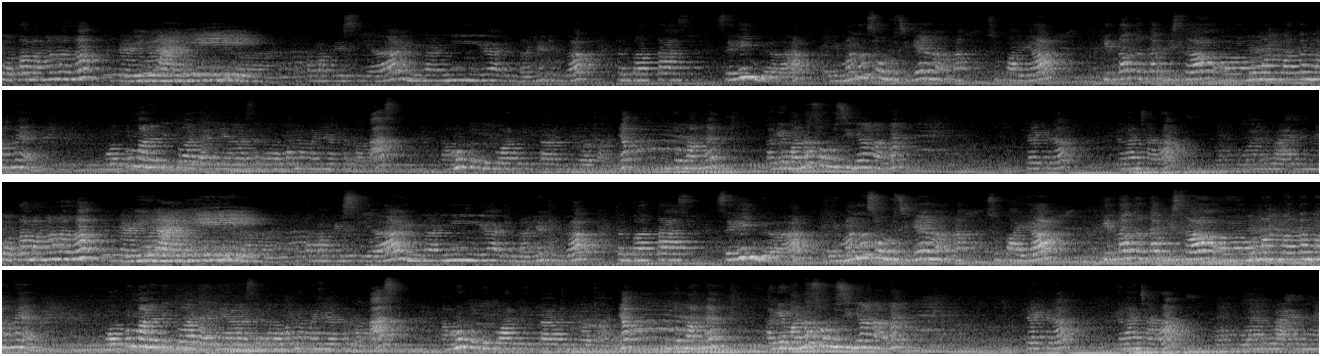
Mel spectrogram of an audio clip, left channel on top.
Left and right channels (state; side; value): quieter; left; 5.6 dB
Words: mana anak? Yunani. Kota Malaysia, Yunani ya, jumlahnya juga terbatas. Sehingga bagaimana solusinya anak-anak supaya kita tetap bisa memanfaatkan magnet? Walaupun magnet itu adanya terbatas, namun kebutuhan kita juga banyak untuk magnet. Bagaimana solusinya anak-anak? Kira-kira dengan cara apa?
